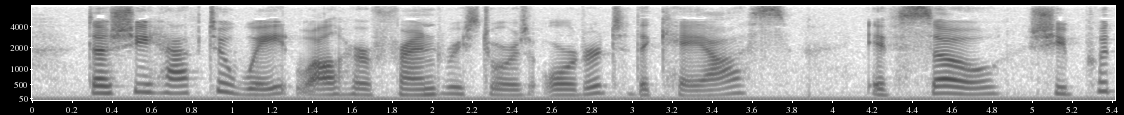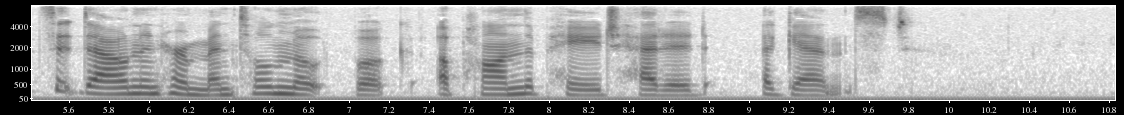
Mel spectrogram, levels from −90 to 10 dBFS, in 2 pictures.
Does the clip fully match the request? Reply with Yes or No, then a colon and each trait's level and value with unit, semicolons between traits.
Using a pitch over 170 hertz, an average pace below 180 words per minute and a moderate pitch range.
Yes: high, 190 Hz; average, 160 wpm; average, 4.0 semitones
